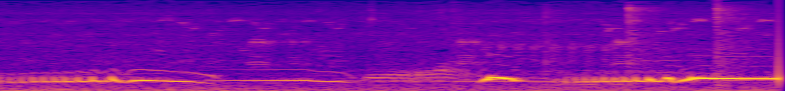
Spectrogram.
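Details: Puter pelung dove, an eager caller, cooing at night. A rolling trill slides into a long gently falling coo, then a hooked note, another bubbling trill and a sustained steady coo. Faint clicks are heard.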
